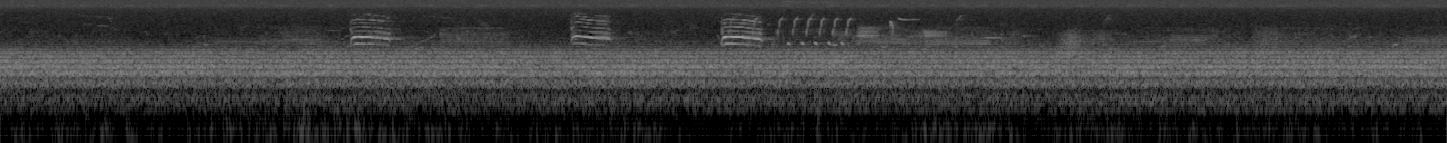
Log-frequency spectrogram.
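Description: A songbird sings several short phrases of quick, repeated downslurred whistles, ending in a fast trill about halfway through. Under it runs a steady distant hum.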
